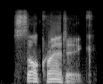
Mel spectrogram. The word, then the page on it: Socratic: British English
